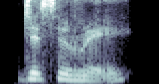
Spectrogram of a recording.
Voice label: "disarray", Indian

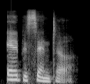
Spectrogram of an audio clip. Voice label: "epicentre", Indian

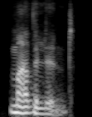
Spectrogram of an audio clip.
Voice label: "motherland", Indian

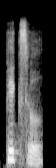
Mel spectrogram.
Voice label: "pixel", Indian; Dictionary

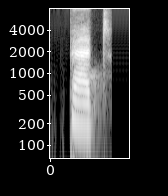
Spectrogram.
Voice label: "Pat", Indian; Dictionary

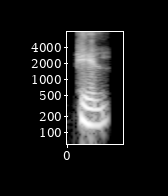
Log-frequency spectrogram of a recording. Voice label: "hell", Indian

